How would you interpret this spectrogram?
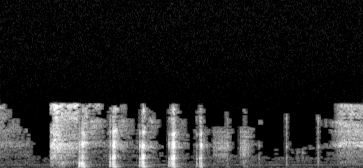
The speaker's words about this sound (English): Oh, man. Hang on one second. All right. I had a Corona cough there.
